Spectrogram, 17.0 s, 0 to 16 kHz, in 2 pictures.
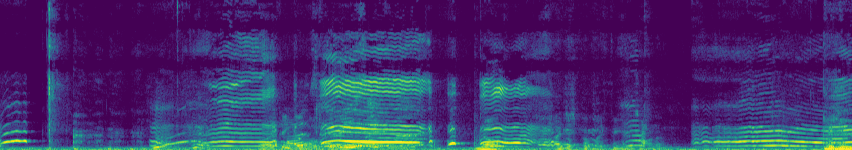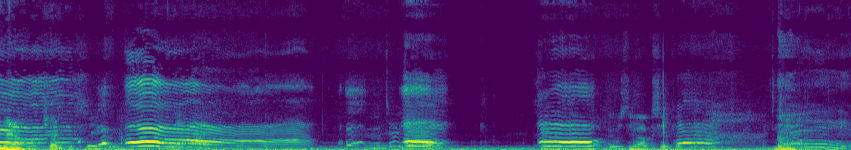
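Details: An 8-week-old baby girl during her first chiropractic atlas adjustment for a weak sucking reflex, with a slightly tight frenulum noted, cries in repeated wailing bursts with short pauses and adult voices nearby.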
